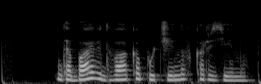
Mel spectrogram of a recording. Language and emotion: Russian, neutral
